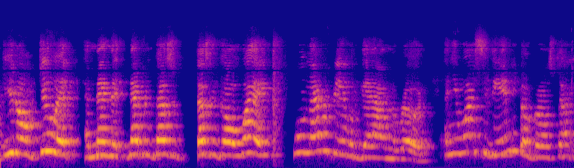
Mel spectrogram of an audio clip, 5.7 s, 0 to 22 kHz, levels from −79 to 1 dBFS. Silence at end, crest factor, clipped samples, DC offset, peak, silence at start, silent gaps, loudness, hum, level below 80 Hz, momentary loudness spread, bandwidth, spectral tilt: 0 s; 16 dB; under 0.1%; under 0.1%; -4 dBFS; 0 s; none; -20 LUFS; none; -72 dBFS; 11 LU; 9.8 kHz; -2.5 dB/octave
